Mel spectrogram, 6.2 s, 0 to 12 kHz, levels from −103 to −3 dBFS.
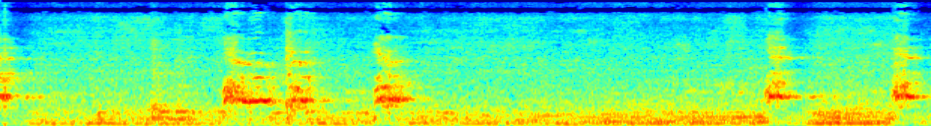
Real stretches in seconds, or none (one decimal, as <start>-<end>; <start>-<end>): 1.0-1.8; 3.5-4.9; 5.6-6.2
